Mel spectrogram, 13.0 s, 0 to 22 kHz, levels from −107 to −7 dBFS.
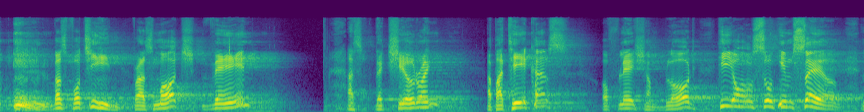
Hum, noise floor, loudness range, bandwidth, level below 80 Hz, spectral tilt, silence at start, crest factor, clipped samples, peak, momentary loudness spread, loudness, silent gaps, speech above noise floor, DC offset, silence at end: none; -65 dBFS; 4 LU; 12 kHz; -50 dBFS; -5 dB/octave; 0 s; 18 dB; under 0.1%; 0 dBFS; 16 LU; -17 LUFS; none; 48 dB; under 0.1%; 0 s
